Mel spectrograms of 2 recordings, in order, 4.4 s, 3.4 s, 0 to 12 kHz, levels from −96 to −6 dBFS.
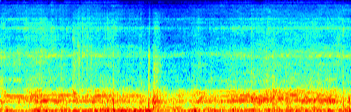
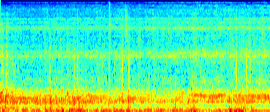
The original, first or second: second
